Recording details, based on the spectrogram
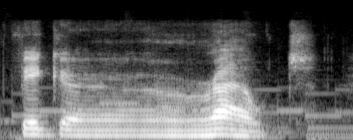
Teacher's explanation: with the vowel so this r comes back so we have to pronounce this r at the end to link it with out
